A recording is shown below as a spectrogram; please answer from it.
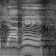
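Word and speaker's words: Yahweh: y H W H que pronunciamos como ya ve pero que habla este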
